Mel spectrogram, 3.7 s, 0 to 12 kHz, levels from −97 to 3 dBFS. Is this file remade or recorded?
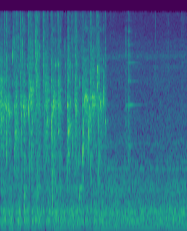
recorded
